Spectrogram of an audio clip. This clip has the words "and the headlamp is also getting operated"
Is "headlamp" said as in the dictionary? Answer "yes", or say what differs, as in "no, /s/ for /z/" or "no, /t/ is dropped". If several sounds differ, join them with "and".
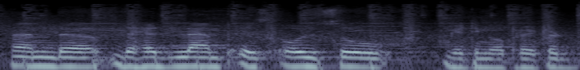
yes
